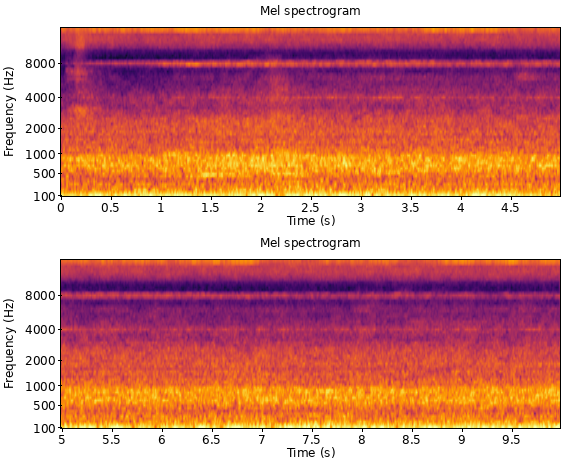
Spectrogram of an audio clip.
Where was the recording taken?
in an elevator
